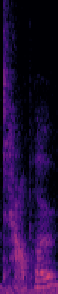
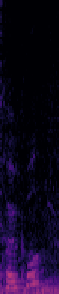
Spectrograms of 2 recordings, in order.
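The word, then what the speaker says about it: Taupō: If we're talking about like, I don't know, accents, a lot of people say like Taupo, which is the name of a town, instead of Taupo, which is like the Māori pronunciation, instead of like Rere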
